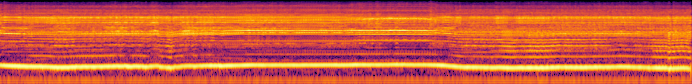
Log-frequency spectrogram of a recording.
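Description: Loud steady droning buzz with a fixed low tone that sags slightly in pitch midway. The unit is vibrating hard, cause not evident.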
